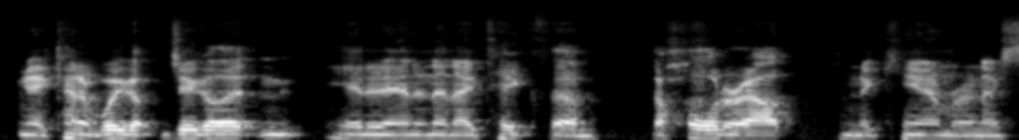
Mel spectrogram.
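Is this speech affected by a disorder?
No.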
